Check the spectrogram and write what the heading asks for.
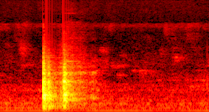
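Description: Two quick knocks of kitchenware on the countertop about half a second in, as the blender jar full of milk and fruit is picked up, with a brief ring after them.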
